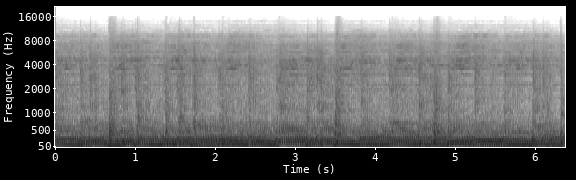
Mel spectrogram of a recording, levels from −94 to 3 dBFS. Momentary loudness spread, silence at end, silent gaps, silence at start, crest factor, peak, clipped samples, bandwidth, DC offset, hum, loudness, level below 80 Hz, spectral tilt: 1 LU; 0 s; none; 0 s; 14 dB; -4 dBFS; under 0.1%; 11.5 kHz; under 0.1%; none; -18 LUFS; -26 dBFS; -6 dB/octave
